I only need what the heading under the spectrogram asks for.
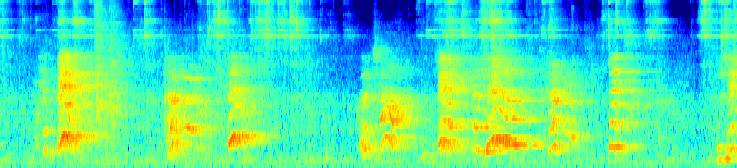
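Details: Ten-month-old Poodle named Bear during off-leash dog training: a run of sharp, high yipping barks in quick bursts about every second, with a person talking between them.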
